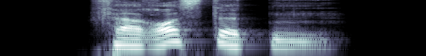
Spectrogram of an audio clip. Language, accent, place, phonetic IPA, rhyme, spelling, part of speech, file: German, Germany, Berlin, [fɛɐ̯ˈʁɔstətn̩], -ɔstətn̩, verrosteten, adjective / verb, De-verrosteten.ogg
- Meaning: inflection of verrostet: 1. strong genitive masculine/neuter singular 2. weak/mixed genitive/dative all-gender singular 3. strong/weak/mixed accusative masculine singular 4. strong dative plural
